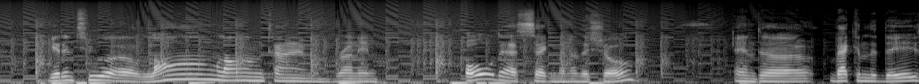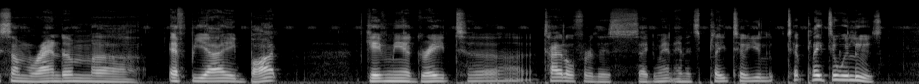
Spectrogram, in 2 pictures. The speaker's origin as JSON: {"language": "English", "country": "United States", "said": "Of course I'm not going to understand it as an American."}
